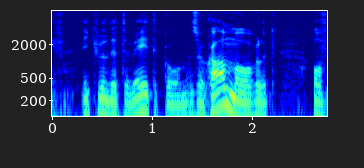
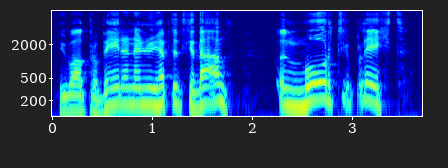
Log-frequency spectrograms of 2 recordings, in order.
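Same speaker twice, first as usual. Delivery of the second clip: high, loud shock, slowing at the end; horrified outcry; 9 semitones higher, 7 dB louder than usual. Acted. Sonja hears his murder confession, horrified outcry. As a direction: cry it out aghast.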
